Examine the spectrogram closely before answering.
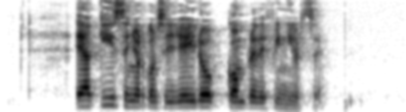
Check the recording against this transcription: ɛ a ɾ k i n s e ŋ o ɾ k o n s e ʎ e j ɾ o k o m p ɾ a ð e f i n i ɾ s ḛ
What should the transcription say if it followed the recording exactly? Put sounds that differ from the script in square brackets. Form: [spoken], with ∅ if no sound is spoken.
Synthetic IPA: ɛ a [∅] k i [∅] s e [ɲ] o ɾ k o n s e ʎ e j ɾ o k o m p ɾ [e] ð e f i n i ɾ s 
